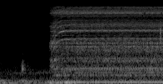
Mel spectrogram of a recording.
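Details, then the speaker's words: 2017 Chevrolet Express van with DTC C0110-04 (pump motor circuit open), ABS pump motor commanded on: a sudden steady buzzing hum that runs evenly without stutter, then shuts off. The pump motor works normally. "and as soon as I do I can hear that motor running and now I shut it off"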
